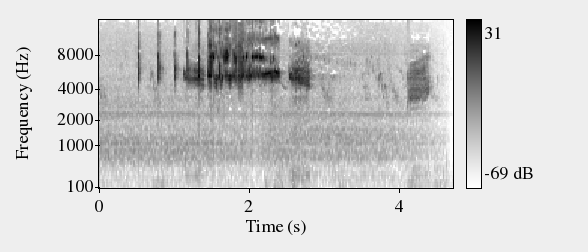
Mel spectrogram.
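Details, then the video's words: In the breeding season a Corn bunting sings at a hide in the morning: spaced ticks speed up into a high jingling rattle ending in a short buzzy phrase, followed by a brief separate buzzy note. "Triguero cantando"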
